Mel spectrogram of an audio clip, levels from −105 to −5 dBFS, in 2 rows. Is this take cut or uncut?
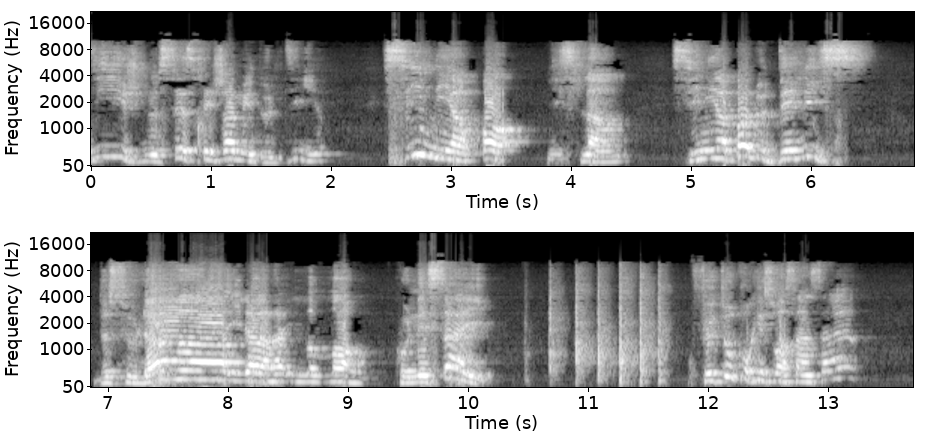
uncut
